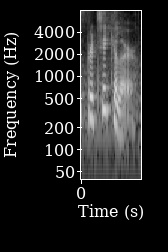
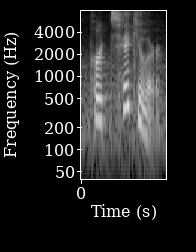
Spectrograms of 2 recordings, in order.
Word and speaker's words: particular: r per per and in this case there is no r sound it's a p pa so let's try it out particular particular this time particular particular it's your choice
